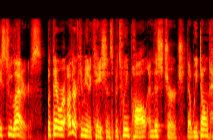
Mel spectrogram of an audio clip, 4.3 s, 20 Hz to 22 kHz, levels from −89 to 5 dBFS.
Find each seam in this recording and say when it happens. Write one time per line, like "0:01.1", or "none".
0:00.9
